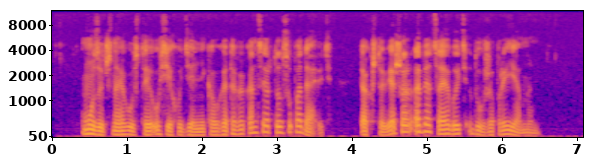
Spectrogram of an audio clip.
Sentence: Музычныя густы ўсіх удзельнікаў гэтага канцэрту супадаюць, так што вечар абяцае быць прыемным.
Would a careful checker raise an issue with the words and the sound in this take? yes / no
yes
